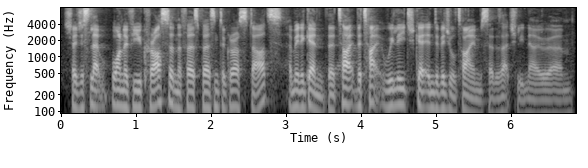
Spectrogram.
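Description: A man's voice: medium pitch, fast talker, sharp tone. A young man leading a sailing club game session on a headset mic, chatty, laughing often and thinking aloud as he plays. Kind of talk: casual instructive chat while gaming.

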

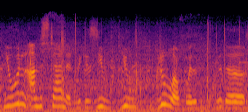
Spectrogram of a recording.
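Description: A woman's voice: high voice, lively intonation, moderate pace, crowd noise. A woman giving an intense, earnest interview outdoors. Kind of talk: documentary interview. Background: loud music.

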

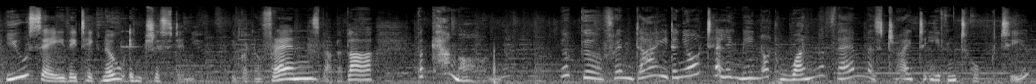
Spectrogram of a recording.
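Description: An actress playing a friendly, prying barmaid in an audio drama, chatty and blunt. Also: female voice, high-pitched, very animated, moderate pace, music in the background. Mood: coaxing.

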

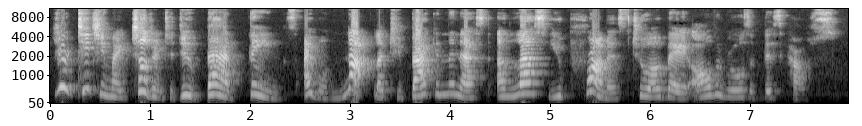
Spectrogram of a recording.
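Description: A woman voicing a stern, strict mother bird who scolds loudly. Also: high voice, very animated, moderate pace, hardly any pauses, heavily acted. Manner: scolding, loud.

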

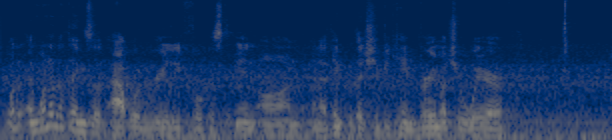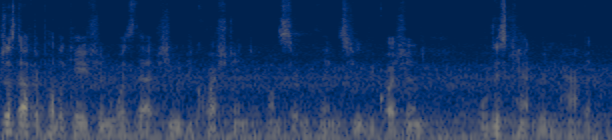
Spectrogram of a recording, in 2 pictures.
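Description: Middle-aged male host, low voice, quick talker, librarian interviewing a guest, faint room noise. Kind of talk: conversational interview.

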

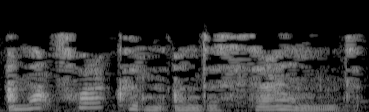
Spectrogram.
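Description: A woman's voice: fairly low pitch, wildly swooping pitch, moderate pace. A woman playing a dogged, questioning British police liaison officer in a naturalistic radio drama, probing and thinking aloud. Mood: puzzled, thoughtful. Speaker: actor in radio crime drama. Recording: muffled broadcast with clear background noise.

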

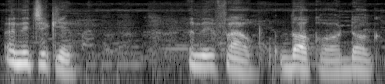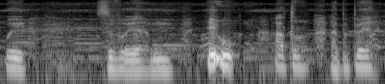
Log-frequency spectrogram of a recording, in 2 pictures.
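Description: An actor with a Nigerian accent playing a flustered village husband and pleading peacemaker, speaking haltingly and repeating himself in pidgin, in a film drama. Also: male voice, mid-range voice, a little mellow, soft background music, close to an everyday voice. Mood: earnest explaining. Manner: halting, repetitive pidgin delivery.

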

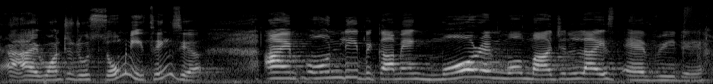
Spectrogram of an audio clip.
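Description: Actress as troubled Indian daughter, stage drama, high voice, reverberant hall with clear background noise. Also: female voice, expressive, a little slow, fairly bright tone. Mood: distressed. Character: troubled, idealistic daughter, wounded and accusing. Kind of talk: dramatized stage reading of a play. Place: large hotel ballroom stage. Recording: reverberant hall, noisy room ambience.

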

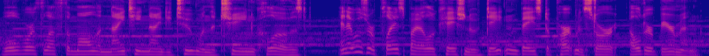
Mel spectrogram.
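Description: A man with an American accent reading scripted documentary narration in a measured, informative way. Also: a little high. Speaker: video narrator. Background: background music.

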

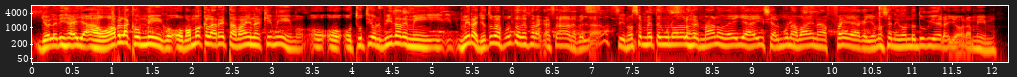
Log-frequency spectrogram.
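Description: A man with a Dominican accent on a prank phone call, talking in a plaintive, halting way and repeating his words. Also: sits high, a little mellow. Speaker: prank-call show host. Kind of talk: prank phone call, posing as a wronged husband. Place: indoor home studio. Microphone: close studio microphone.

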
